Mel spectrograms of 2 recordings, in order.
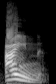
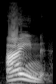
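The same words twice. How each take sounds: First: The word ends on a silent, unvowelled n. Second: The word ends on a silent, unvowelled n.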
